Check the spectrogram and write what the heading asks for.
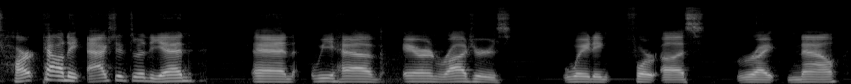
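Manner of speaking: usual speaking voice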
